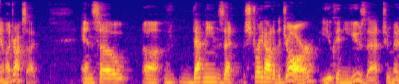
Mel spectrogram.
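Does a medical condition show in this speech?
No.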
